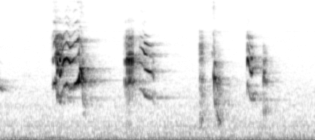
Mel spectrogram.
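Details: Pet parrot said to talk, saying mummy and papa. It gives four harsh, raspy squawks spaced under a second apart, over a faint hum.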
